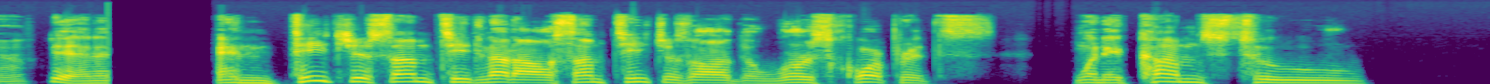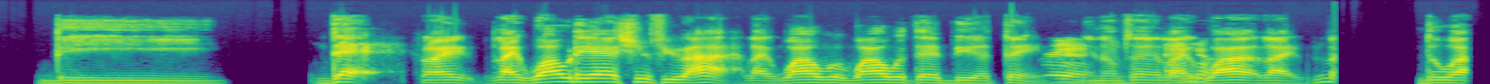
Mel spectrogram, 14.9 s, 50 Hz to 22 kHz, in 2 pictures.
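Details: 47-year-old man, a former professional athlete, with stuttering since childhood.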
